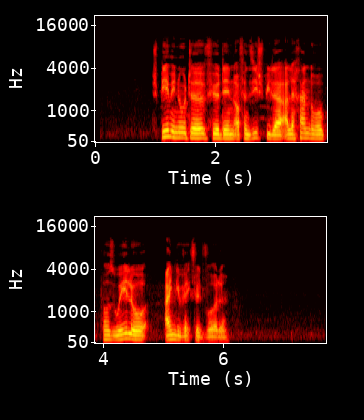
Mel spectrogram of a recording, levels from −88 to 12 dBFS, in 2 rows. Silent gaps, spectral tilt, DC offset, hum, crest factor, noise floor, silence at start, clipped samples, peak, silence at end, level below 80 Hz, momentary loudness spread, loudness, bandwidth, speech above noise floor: none; -6.5 dB/octave; under 0.1%; none; 20 dB; -71 dBFS; 0.95 s; under 0.1%; -4 dBFS; 1.65 s; -72 dBFS; 9 LU; -23 LUFS; 10 kHz; 49 dB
